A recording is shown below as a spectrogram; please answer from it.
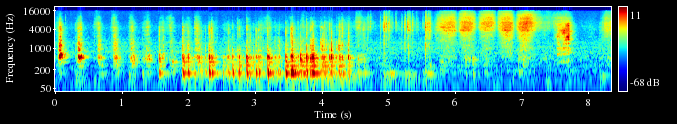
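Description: Fingertips and short nails of both hands tap and scratch the front cover of a closed pink hardcover daily journal, its cardboard cover wrapped in matte paper or cloth, lying flat on a wooden table. A quick, uneven run of soft, hollow taps with a low thud blends into dense scratching, then gives way to brighter, hissy scratching strokes toward the end.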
